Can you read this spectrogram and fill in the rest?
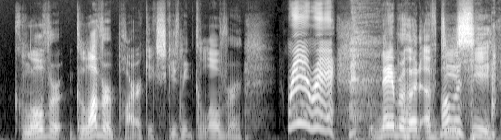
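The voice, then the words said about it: Grover from Sesame Street impression. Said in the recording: “That was my Grover impression, you know, from Sesame Street.”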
